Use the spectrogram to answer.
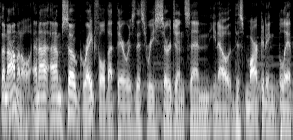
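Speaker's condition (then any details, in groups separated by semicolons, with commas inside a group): No condition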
